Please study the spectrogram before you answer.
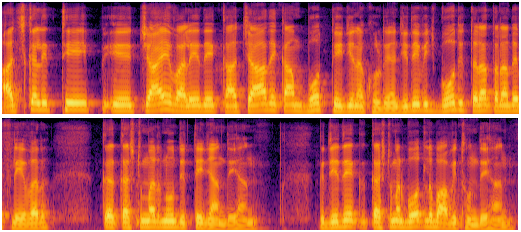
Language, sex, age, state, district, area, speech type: Punjabi, male, 30-45, Punjab, Jalandhar, urban, spontaneous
